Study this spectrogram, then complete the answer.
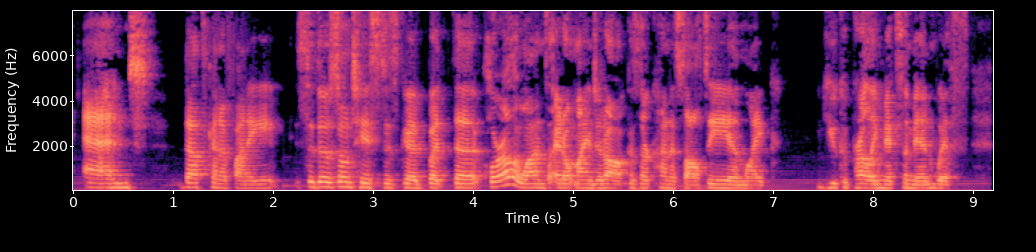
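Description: With music in the background, a woman speaks at a fairly quick pace, with fairly low pitch and fairly even intonation. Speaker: podcast host. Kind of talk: casual chat.

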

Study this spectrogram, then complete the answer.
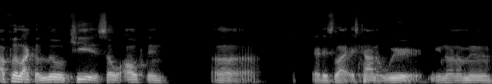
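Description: Against a quiet background, a man with a Chicago accent talks at a very fast pace. His voice is fairly low in pitch, with a dark, mellow tone. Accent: Chicago American English. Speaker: golf social media personality. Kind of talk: casual interview. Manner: laid-back, slangy.

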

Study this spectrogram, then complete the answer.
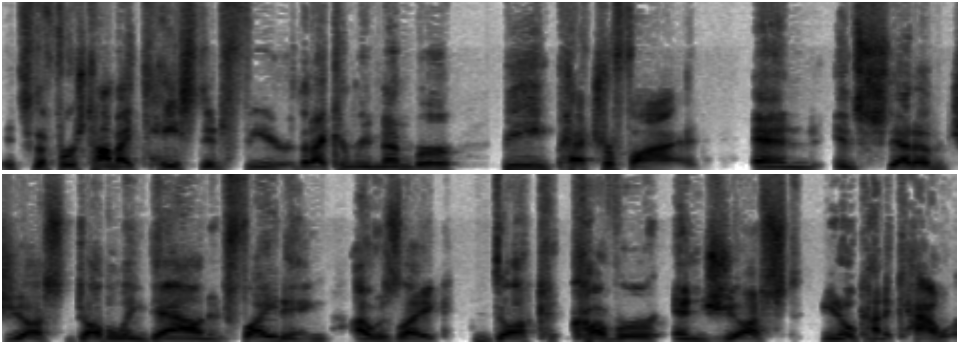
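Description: A man with an ordinary speaking voice talks in a fairly high pitch with ordinary pitch variation. The recording is very clean with a silent background and a dry, close sound with no echo. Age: 40s. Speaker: podcast guest sharing recovery story. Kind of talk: personal testimony in interview.

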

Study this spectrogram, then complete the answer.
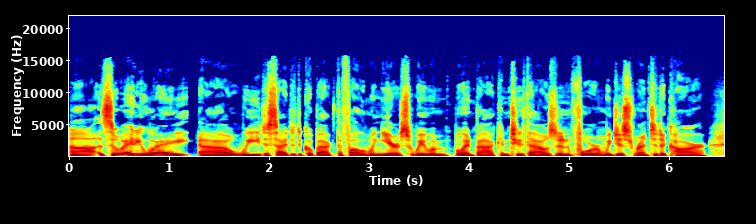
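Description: A man speaks with a Canadian accent at a moderate pace. His voice is fairly high, with fairly even intonation. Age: 40s. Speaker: radio host. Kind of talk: radio talk show. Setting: studio. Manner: halting, many fillers.

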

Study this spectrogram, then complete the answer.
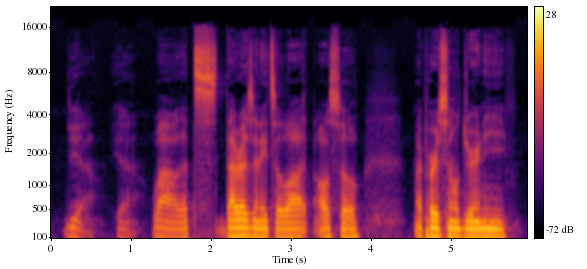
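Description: With an American accent and a dark, mellow tone, the speaker talks at a fairly slow pace in a monotone, flat intonation, with big swings in loudness and long, frequent pauses. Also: man, fairly low pitch for a man. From US (DC, Texas, California) then Colombia from 16. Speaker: podcast host interviewing. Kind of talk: casual interview chat. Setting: video call.

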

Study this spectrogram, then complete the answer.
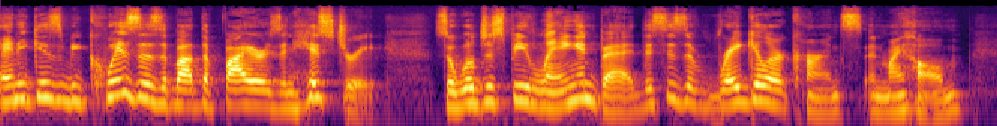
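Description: A woman talks fairly quickly in an animated tone, her pitch swinging very widely. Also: medium pitch for a woman. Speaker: comedian. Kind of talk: casual conversation.

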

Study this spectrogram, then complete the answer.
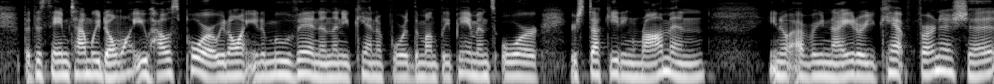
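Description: Speaking very fast with an American accent, a woman keeps a fairly low, monotone voice with flat intonation in a very clean recording with a silent background. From New York and Kentucky. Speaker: financial advisor and founder. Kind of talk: interview.

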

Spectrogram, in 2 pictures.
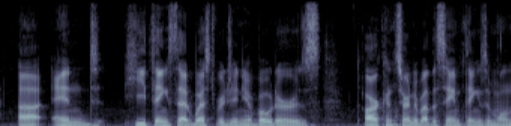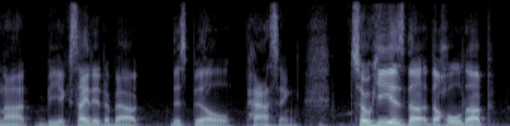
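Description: In a quiet background, a man with a medium pitch and an ordinary speaking voice talks at a moderate pace with ordinary pitch variation. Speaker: podcast host. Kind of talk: casual chat. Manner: casual, filler-heavy.

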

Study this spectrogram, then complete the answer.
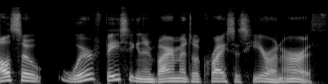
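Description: A man with an American accent at medium pitch and moderate pace, with very wide pitch swings, in a very clean recording with a silent background. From Boston, US. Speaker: podcast host. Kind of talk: scripted narration with interviews.

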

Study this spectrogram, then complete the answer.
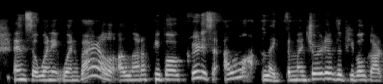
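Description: A woman talks at a very fast pace with ordinary pitch variation in a Venezuelan accent, over noticeable background noise. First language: Spanish. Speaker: motivational speaker. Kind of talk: interview.

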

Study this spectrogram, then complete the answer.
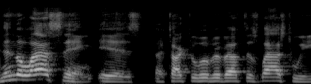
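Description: In a normal speaking voice, a man with a fairly high pitch talks at a moderate pace with lively intonation. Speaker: football analyst. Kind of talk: casual chat. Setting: video call.

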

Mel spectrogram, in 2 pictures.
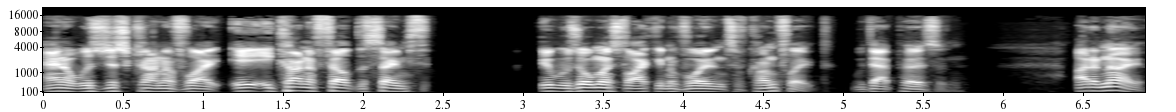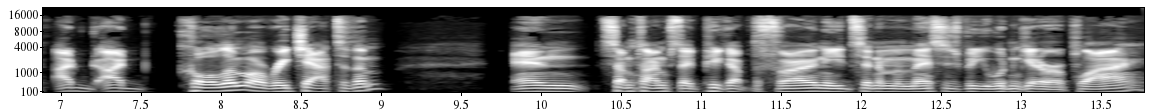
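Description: The speaker is a man with an Australian accent. His pitch sits fairly low. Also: fairly even intonation, very clean recording, silent background. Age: 40s. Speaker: podcast co-host, film and TV worker. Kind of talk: casual chat.

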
